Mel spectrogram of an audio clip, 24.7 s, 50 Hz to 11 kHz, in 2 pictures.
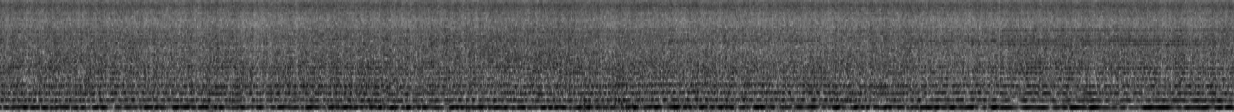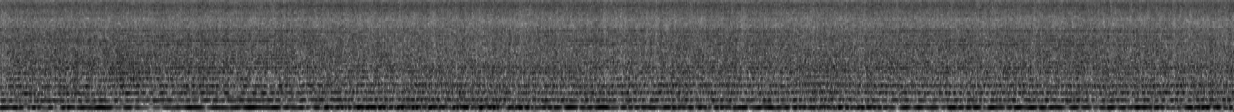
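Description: Motors and propellers of an ADX-4 coaxial multirotor running steadily in flight: a constant, even-pitched buzzing hum with a high hiss above it, picked up close by the camera on the aircraft.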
